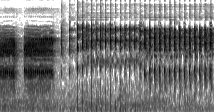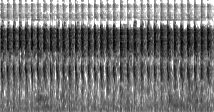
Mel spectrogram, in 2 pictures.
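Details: Long-tailed shrike (cendet) singing an imitation of brown shrike (tengkek): harsh buzzy rasping bursts, then a long fast chattering series of rough notes repeated about three times per second.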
